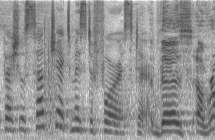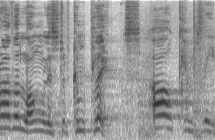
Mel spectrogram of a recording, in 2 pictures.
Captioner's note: none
